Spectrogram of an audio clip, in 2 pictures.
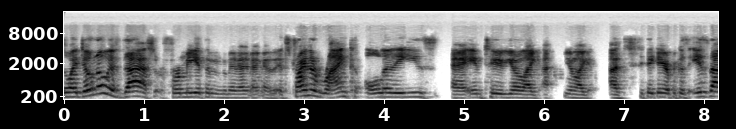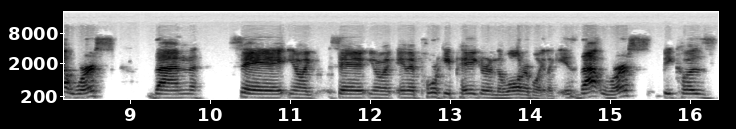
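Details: Real stammer in an adult Irish male stand-up comedian who has stammered through his comedy career since 2010, speaking conversationally; stuttering (stammering).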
